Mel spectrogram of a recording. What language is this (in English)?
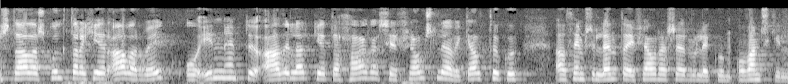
Icelandic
